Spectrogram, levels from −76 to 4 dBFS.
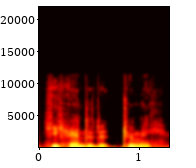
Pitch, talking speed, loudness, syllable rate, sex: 110 Hz, 230 wpm, -16 LUFS, 5.5 syllables/s, male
